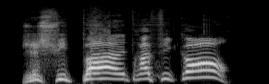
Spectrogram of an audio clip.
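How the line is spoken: Shouted. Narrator (French): hurla Eddie

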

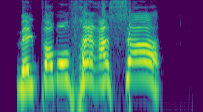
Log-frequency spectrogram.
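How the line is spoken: Childish, trembling scream. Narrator (French): hurla Eddie, puéril, et une autre crise de tremblement le traversa

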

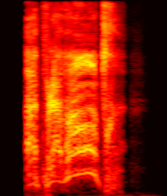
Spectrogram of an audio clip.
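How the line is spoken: Roaring. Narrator (French): rugit Roland

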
